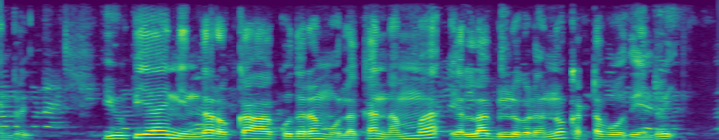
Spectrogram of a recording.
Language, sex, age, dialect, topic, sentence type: Kannada, male, 25-30, Dharwad Kannada, banking, question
